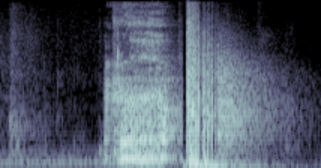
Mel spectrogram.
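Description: A door latch clunks as a door is pushed open.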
